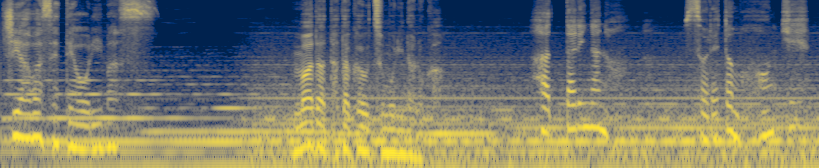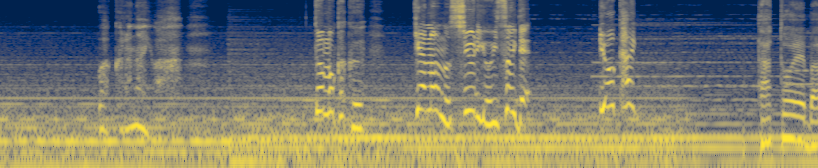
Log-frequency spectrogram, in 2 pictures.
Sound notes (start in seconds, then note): none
